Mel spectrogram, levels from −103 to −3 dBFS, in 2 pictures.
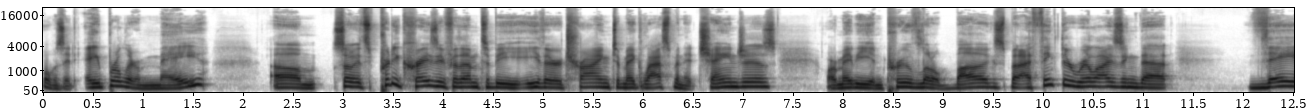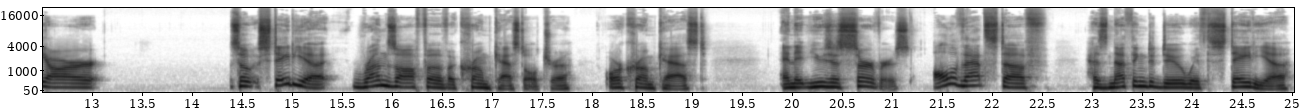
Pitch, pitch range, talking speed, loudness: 155 Hz, 135-180 Hz, 140 wpm, -13 LUFS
